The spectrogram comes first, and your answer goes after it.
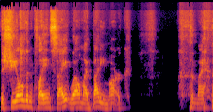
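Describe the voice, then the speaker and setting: Medium in pitch, this man speaks with a Canadian accent. His pace is very slow, with ordinary pitch variation. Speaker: reality TV contestant. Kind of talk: interview. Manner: loud; animated.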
